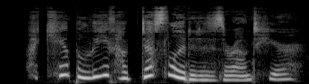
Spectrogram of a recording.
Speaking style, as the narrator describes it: Rachel sighed

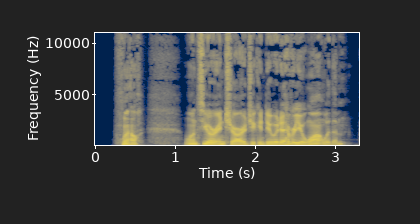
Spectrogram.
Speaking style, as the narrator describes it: I chuckled

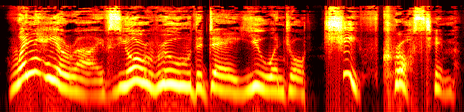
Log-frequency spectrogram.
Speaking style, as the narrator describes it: she sneered

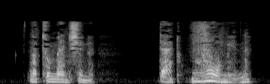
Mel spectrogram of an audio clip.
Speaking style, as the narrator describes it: she spat the word

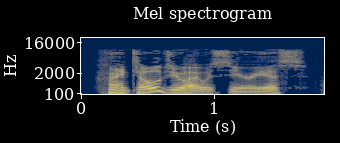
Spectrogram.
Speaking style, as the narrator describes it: I chuckled

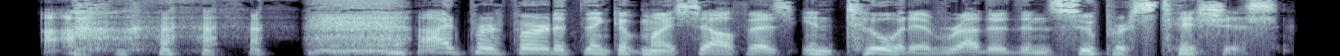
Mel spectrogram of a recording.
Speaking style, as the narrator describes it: I laughed lightly

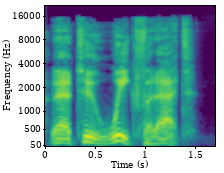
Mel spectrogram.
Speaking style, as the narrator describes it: the first one laughed

